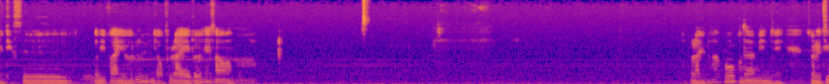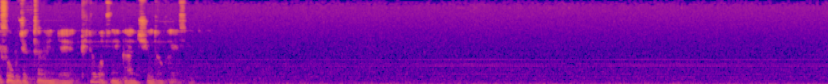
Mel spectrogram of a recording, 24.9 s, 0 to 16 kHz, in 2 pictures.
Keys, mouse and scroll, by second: 2.9-9.3 shift+middle drag, 9.3 click, 9.9 right click, 10.9 x, 11.6-12.6 middle drag, 12.6 right drag, 13.1-13.5 scroll down 1, 13.5-24.2 middle drag, 15.0 scroll up 1, 16.3 KP_1, 17.6 scroll down 1, 19.7-20.0 scroll down 2, 20.0 scroll up 1, 20.6 scroll down 1, 21.5 scroll up 1, 24.2-24.8 drag.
